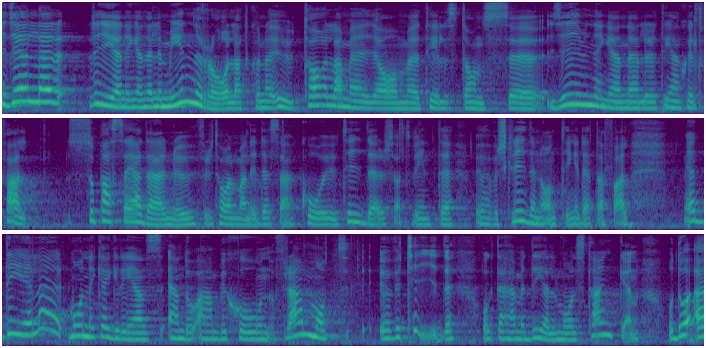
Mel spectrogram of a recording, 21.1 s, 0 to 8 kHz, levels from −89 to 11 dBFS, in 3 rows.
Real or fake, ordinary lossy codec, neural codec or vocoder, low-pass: real; none; none; none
